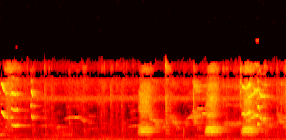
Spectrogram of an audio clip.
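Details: A Yellow-billed Babbler flock eating coconut from the shell gives three loud, rasping squawks spaced about a second apart, after quieter high chirps from other birds.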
